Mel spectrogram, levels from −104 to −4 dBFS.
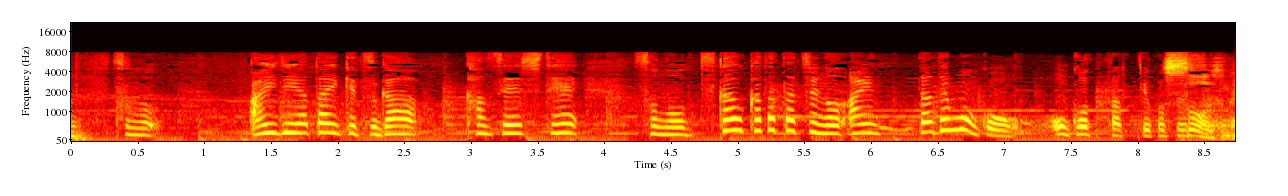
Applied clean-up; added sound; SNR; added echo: none; none; none; none.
